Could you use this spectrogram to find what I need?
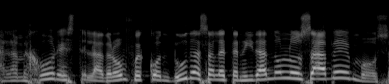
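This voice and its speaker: Over a quiet background in a dry, close sound with no echo, a man with a high pitch makes very wide pitch swings. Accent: British. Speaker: pastor. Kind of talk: sermon.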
